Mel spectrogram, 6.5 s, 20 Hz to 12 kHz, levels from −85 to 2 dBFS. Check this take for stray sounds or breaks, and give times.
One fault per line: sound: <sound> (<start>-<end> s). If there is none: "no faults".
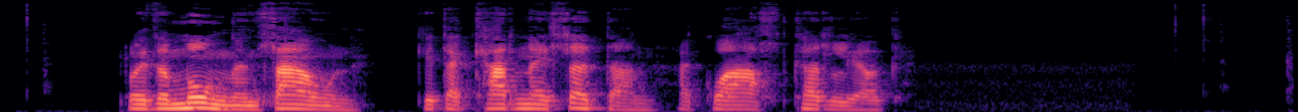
no faults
